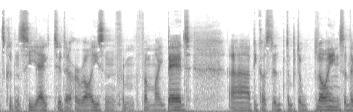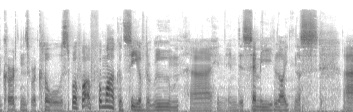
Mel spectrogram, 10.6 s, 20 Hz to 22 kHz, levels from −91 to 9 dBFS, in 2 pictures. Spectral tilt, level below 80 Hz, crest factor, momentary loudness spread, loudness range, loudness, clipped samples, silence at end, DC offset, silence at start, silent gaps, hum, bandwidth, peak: -3 dB/octave; -50 dBFS; 22 dB; 12 LU; 3 LU; -31 LUFS; under 0.1%; 0 s; 0.4%; 0 s; none; none; 16 kHz; -8 dBFS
